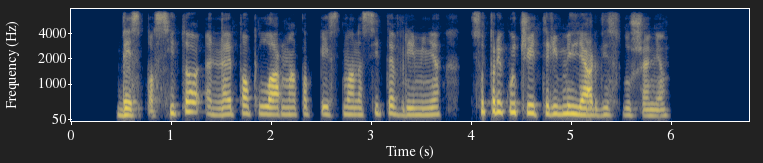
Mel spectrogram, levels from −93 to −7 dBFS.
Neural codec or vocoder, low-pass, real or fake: codec, 24 kHz, 6 kbps, HILCodec; 7.2 kHz; fake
